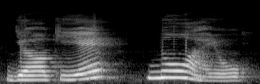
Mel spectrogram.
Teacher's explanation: Âm hờ này được coi là âm câm, các bạn không nối lên để phát âm.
